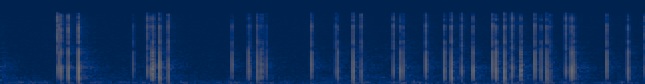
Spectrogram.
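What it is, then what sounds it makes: Glass and metal smartphone tapped with nails. Fingertips and nails tap rapidly on the glass back and metal frame of a new dark iPhone held in both hands close to the mic. The result is quick bursts of short, dry, crisp clicks with almost no low end and no ringing.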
